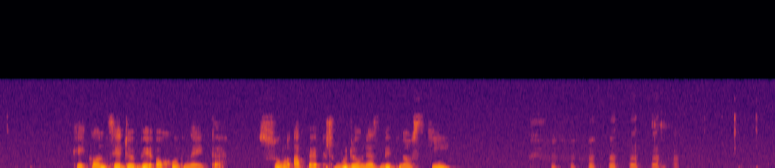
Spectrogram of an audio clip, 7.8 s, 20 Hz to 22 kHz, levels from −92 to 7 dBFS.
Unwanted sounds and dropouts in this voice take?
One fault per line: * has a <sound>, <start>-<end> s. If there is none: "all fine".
* has a laugh, 5.3-6.8 s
